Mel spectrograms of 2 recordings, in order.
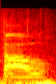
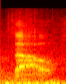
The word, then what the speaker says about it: Tao: So, first of all, we can pronounce Tao or Dao.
